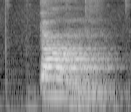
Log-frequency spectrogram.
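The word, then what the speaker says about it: dumb: ইউ বি কি হয় ডাউট ডাউট ডাউট be silent সকলে একসাথে ডাউট ডাউট ডাউট ডি ইউ এম বি ডাম ডাম কি বলবো দাড়াও এক সেকেন্ড ডকার ম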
